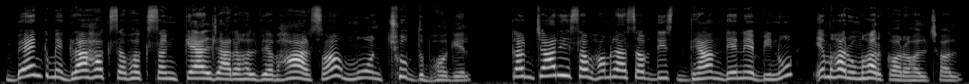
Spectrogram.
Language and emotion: Maithili, disgusted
